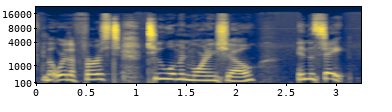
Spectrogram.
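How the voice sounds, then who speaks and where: A woman's voice: a little high, normal speed, dark tone, no room sound. A woman hosting her own podcast, chatting candidly and laughing now and then as she tells a personal story. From Michigan. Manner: chatty, candid, laughs while telling stories. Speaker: podcast host.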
